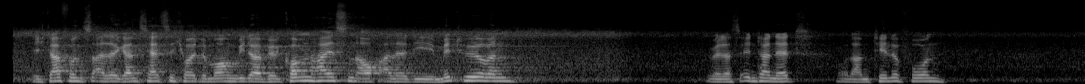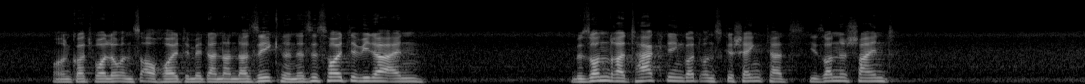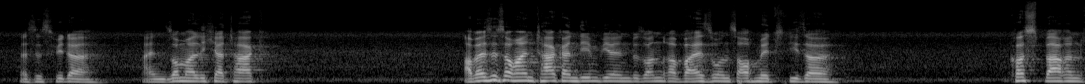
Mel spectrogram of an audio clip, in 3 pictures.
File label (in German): Ansage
